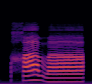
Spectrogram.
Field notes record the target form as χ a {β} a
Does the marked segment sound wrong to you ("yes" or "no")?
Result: no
